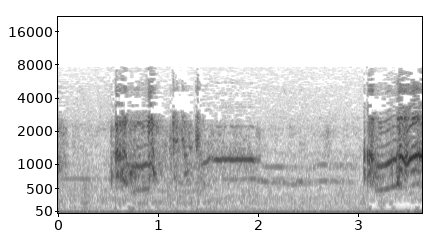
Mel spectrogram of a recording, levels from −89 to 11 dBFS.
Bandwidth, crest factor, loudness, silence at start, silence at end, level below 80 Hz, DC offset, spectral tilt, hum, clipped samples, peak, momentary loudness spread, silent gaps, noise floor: 8 kHz; 18 dB; -21 LUFS; 0 s; 0 s; -54 dBFS; 1%; -1.5 dB/octave; none; under 0.1%; -4 dBFS; 24 LU; none; -43 dBFS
